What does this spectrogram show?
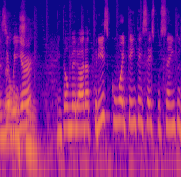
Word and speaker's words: Zellweger: Que fala a pronúncia perfeita, Zellweger.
